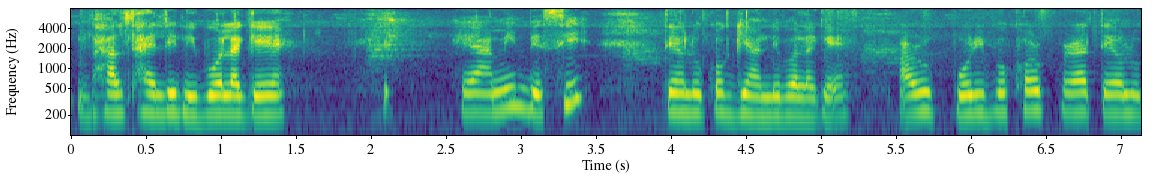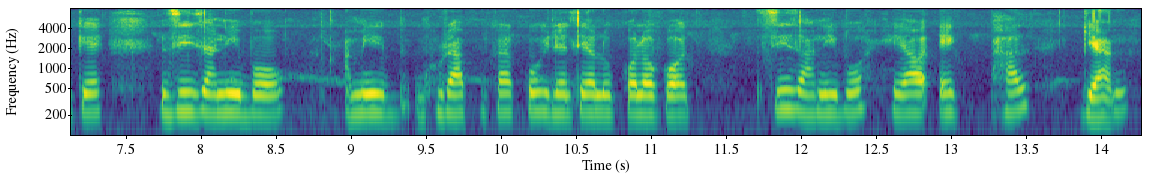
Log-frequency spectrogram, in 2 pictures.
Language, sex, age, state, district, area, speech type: Assamese, female, 18-30, Assam, Golaghat, urban, spontaneous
